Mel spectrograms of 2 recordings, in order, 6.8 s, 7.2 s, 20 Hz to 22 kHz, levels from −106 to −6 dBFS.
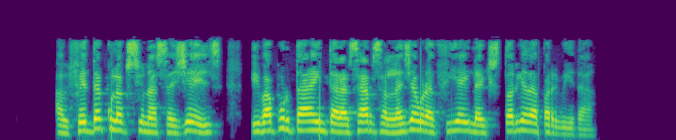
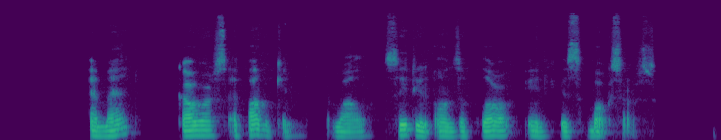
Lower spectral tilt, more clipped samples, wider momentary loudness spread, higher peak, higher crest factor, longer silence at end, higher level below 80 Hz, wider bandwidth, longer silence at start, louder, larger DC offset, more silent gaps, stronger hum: second, -3 dB/octave vs -6.5 dB/octave; neither; second, 11 LU vs 15 LU; first, -2 dBFS vs -28 dBFS; about the same, 16 dB vs 20 dB; first, 0.85 s vs 0.7 s; first, -58 dBFS vs -88 dBFS; second, 8.4 kHz vs 14 kHz; second, 0.55 s vs 0.9 s; first, -16 LUFS vs -47 LUFS; neither; second, 2.42-2.50 s vs 1.42-1.78 s, 3.08-3.26 s, 3.80-3.84 s; neither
